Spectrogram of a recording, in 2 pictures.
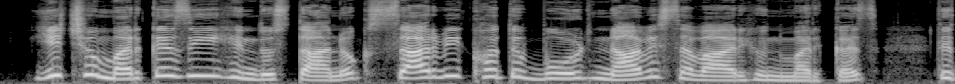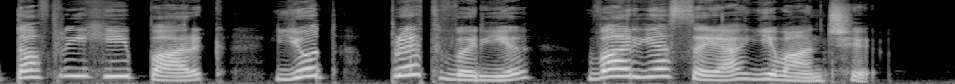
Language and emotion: Kashmiri, neutral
